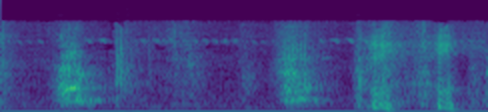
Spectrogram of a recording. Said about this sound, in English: Darn if I can see anything for you to be barking at. There's nothing out there, boy. Seems like you're barking at something up that tree. There's no cats around here.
